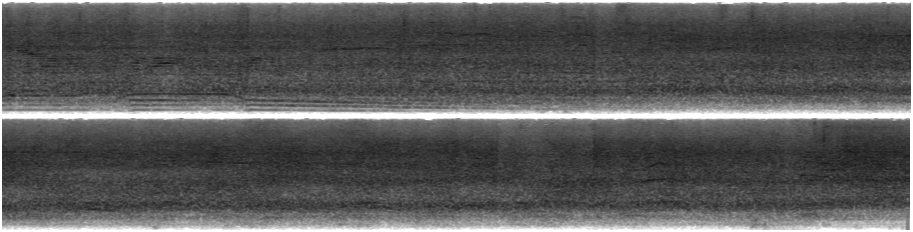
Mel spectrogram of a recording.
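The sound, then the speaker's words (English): A loud arena crowd at a Portland versus Milwaukee basketball game chants a count in unison while a player takes a free throw, a dense, continuous roar of many voices that holds steady for the whole stretch, with a brief lower rumble near the start. “Listen to the crowd.”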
